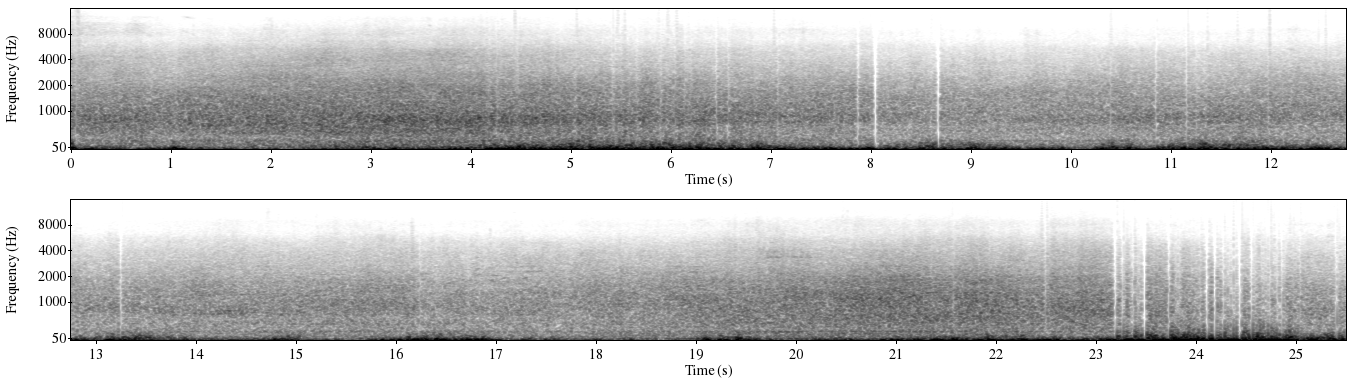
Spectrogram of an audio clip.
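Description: An El Al airliner taking off at LAX makes a loud, sustained roar that swells and holds for the whole stretch, heavy and rumbling, with wind buffeting and a voice talking faintly underneath.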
